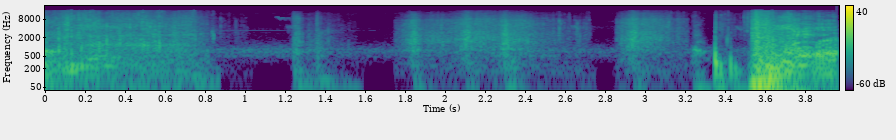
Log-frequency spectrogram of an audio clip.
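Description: A zombie growls up close.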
